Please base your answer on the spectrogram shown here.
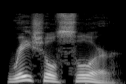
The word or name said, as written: Racial slur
